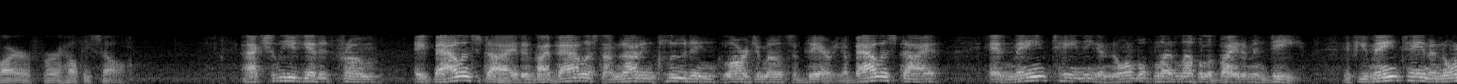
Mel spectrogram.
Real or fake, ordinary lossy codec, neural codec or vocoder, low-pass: fake; AAC, 16 kbps; vocoder, 24 kHz, 100 mel bands, Vocos; 7.2 kHz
